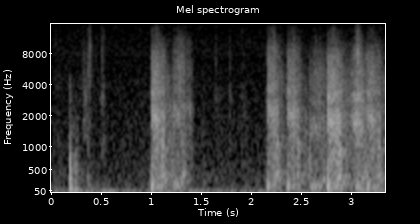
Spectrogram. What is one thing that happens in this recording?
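Loud crunching bites of food come in quick bursts.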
